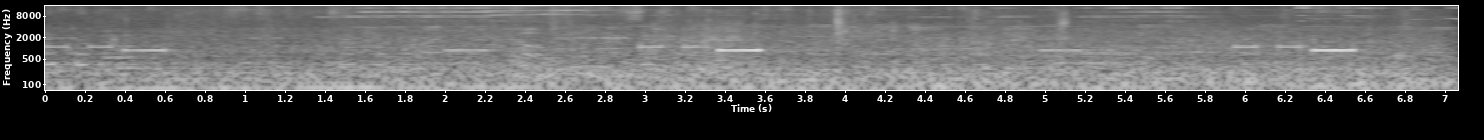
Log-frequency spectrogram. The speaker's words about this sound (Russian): наш звукорежиссер нашел для вас звуки Токио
